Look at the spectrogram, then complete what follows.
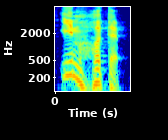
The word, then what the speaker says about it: Imhotep: hôtel avec un pain dessus ce qui se prononce imhotep c'est le nom de ceux de ce brave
